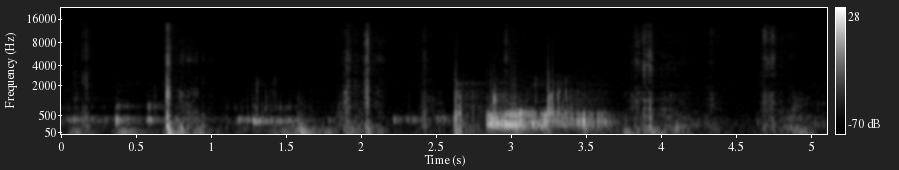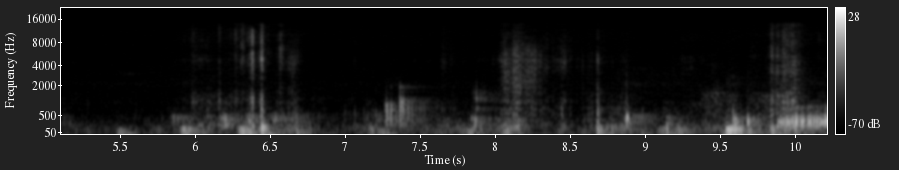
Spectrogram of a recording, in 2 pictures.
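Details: Close-up ASMR recording near the belly: irregular low gurgles and rumbles with soft clicks and quiet gaps; ordinary stomach growling, normal bowel sounds (borborygmi).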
